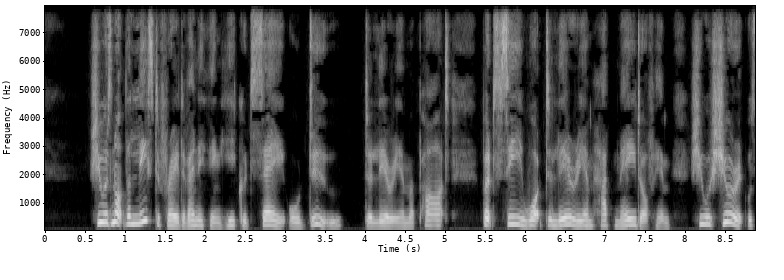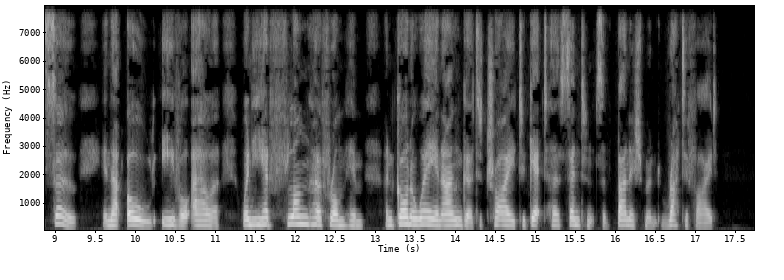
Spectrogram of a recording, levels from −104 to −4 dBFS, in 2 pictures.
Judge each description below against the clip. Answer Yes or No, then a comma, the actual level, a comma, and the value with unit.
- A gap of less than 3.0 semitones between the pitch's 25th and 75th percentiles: No, average, 4.2 semitones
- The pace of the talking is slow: No, average, 185 wpm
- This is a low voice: No, high, 205 Hz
